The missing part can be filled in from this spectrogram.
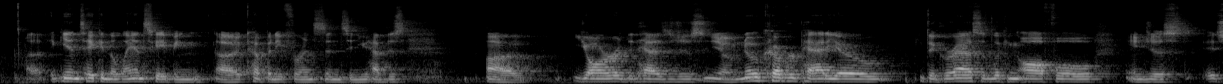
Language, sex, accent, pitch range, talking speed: English, male, American, 125-155 Hz, 145 wpm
